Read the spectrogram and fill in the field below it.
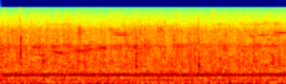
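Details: Steady hiss like rain on a surface with a low constant hum, and no animal voice.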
